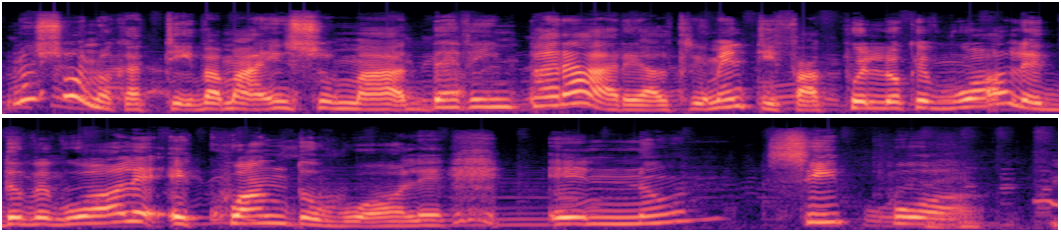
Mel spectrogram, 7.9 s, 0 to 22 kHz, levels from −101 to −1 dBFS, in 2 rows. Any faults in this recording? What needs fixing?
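Two devices in the chain are likely running on separate, unsynchronised clocks that differ by a few hundred parts per million, so a single sample is dropped or repeated each time the drift builds up to a whole sample. This produces clock slip clicks from 0.14 s to 7.89 s, a steady stream of faint ticks roughly every twentieth of a second that are clearest on louder passages. To prevent this, slave every device to one shared word clock or insert a sample-rate converter between the clock domains.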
